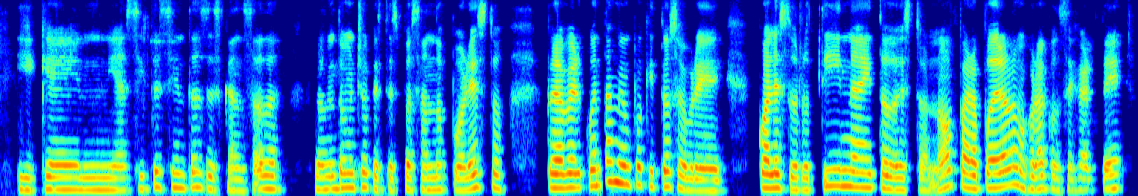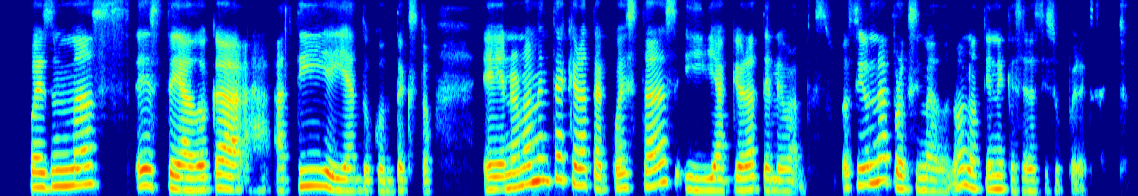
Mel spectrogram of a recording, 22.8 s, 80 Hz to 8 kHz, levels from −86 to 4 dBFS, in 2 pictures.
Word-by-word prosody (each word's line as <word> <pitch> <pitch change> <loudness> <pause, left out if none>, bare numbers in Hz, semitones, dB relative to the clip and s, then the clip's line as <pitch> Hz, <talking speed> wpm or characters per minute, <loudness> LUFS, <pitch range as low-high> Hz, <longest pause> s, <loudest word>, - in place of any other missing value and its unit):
y 180 -2 -3
que 185 0 +2
ni 180 0 -1
así 175 +2 -6
te 225 +2 -1
sientas 215 0 -3
descansada. 185 +1 -2 0.3
Lamento 190 +3 0
mucho 215 +1 0
que 185 - -1
estés 175 -1 -6
pasando 180 0 -2
por 175 +1 0
esto, 205 -1 0 0.4
pero 210 -1 +7
a - - +8
ver, 210 0 +4
cuéntame 275 +5 +4
un 265 - +2
poquito 230 -3 0
sobre 170 -5 +1 0.3
cuál 210 -1 +7
es 210 0 +4
tu 180 - +1
rutina 220 +5 +1
y 210 0 -1
todo 195 -3 +2
esto, 175 -1 -3
¿no?, 235 +2 0
para 205 -5 +4
poder 210 +2 +5
a - - +6
lo 255 +1 +2
mejor 195 -4 0
aconsejarte, 175 +1 -3 0.4
pues, 220 -1 +2
más, 250 +3 0
este, 235 -5 +2
ad 175 0 +2
hoc 185 +3 +1
a 195 -3 +3 0.3
a 170 - -5
ti 235 +6 0
y 175 -3 +1
a 165 0 -5
tu 165 -1 -8
contexto. 155 -1 -8 0.5
Eh, 190 +1 +2
normalmente, 290 +10 +2
¿a 335 - 0
qué 275 -5 +1
hora 250 0 +1
te 195 - -4
acuestas 225 +9 -2
y 175 -1 -3
a 170 -1 -4
qué 175 - 0
hora 180 +2 +1
te 170 - -4
levantas? 160 -1 -10
Así, 250 - -2
un 285 +3 +2
aproximado, 180 - -4
¿no?, 240 +2 -5
no 205 -5 -2
tiene 195 0 -2
que 175 - -13
ser 165 -1 -6
así 165 0 -10
súper - - -14
exacto. 465 -1 -23
195 Hz, 185 wpm, -23 LUFS, 175-230 Hz, 0.5 s, a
